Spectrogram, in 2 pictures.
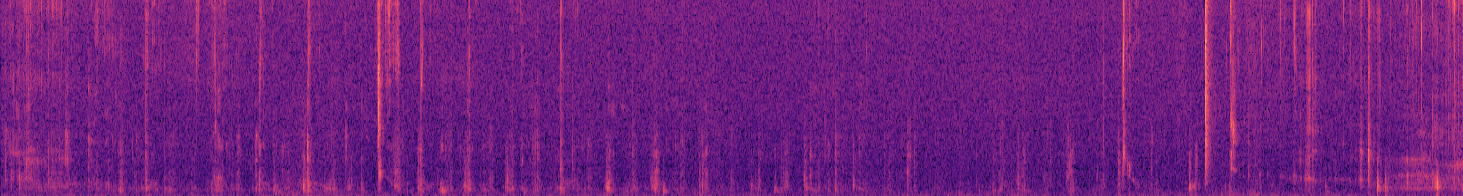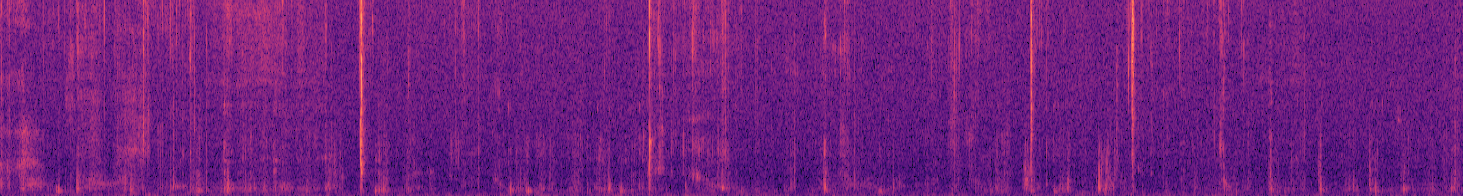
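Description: Close-miked biting and chewing of crunchy breaded fried chicken wings, with sharp irregular crunches and wet chewing throughout.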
